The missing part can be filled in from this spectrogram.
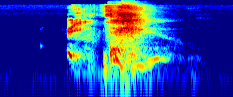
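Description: One loud sneeze: a quick inward catch followed by a forceful hissing burst that fades out.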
